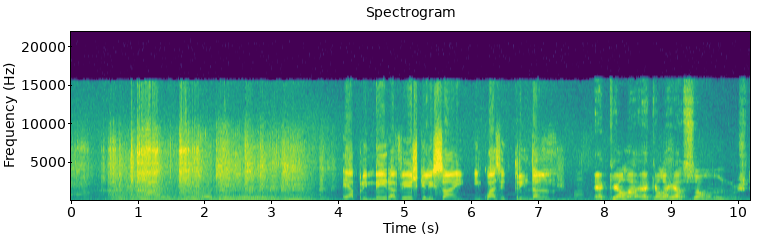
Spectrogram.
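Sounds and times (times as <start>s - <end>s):
Trabant small car engine running: 0.0s - 4.0s
speech: 4.1s - 10.1s.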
